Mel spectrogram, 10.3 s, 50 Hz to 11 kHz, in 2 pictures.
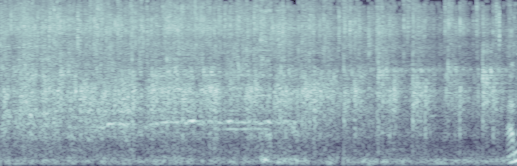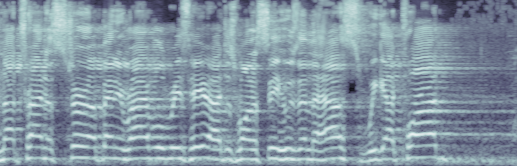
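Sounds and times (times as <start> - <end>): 
large crowd applauding: 0.0 - 6.0
speech: 5.1 - 9.8.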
